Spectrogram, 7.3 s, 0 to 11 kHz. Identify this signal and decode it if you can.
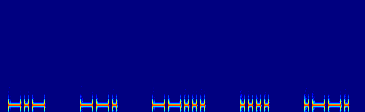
Morse code, heard as a keyed tone, about 15 wpm, spaced as for 9 wpm, 700 Hz. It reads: KG7HP
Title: USA Call Signs - 3x Character Spacing - 15wpm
